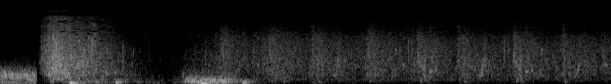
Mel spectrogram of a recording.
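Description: Water splashes and churns as a swimmer moves through it.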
